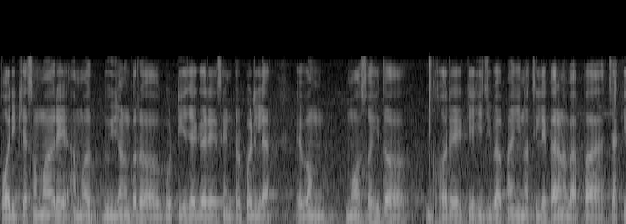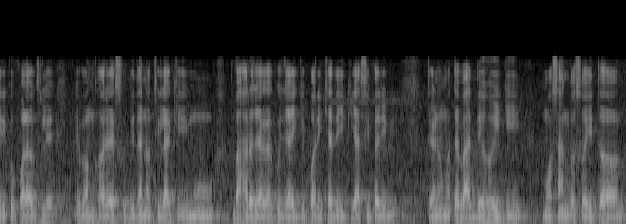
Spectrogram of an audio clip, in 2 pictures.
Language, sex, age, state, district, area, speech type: Odia, male, 18-30, Odisha, Jajpur, rural, spontaneous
